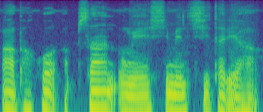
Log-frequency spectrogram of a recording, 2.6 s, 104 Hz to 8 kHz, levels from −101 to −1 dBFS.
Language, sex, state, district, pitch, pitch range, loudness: Garo, male, Meghalaya, South Garo Hills, 105 Hz, 100-115 Hz, -16 LUFS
